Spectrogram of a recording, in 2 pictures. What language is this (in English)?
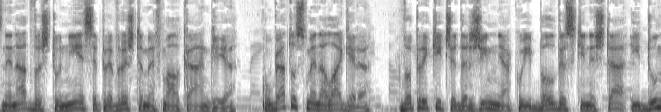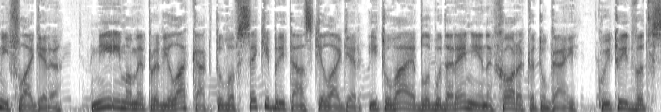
Bulgarian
